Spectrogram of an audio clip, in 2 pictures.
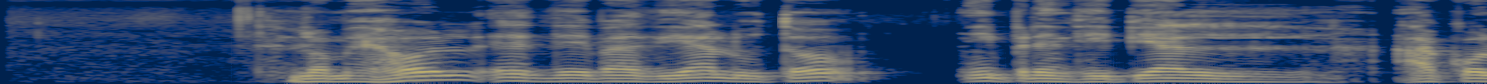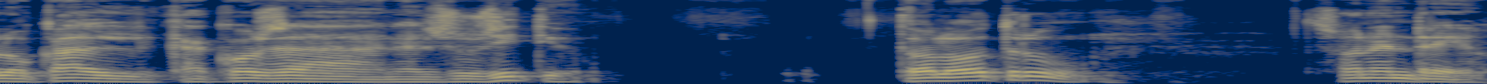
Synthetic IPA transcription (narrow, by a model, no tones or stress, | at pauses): lo̞mexoɾezðeβaðjalut̪o | ipɾin̟θipjala̰ko̞lokalkakos̬ane̞ls̬us̬it̪ju | t̪oloot̪ɾu | sonẽ̞nrreṵ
